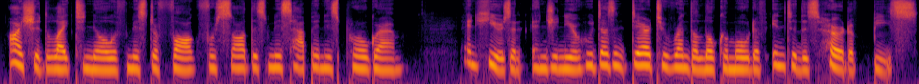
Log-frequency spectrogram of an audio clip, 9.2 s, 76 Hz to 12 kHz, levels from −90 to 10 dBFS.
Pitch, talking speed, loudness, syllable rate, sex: 200 Hz, 195 wpm, -20 LUFS, 5.1 syllables/s, female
